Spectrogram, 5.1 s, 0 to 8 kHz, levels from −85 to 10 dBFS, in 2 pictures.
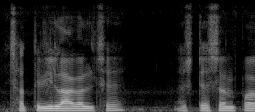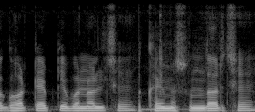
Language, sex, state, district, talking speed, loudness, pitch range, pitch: Maithili, male, Bihar, Saharsa, 165 wpm, -21 LUFS, 120-130 Hz, 125 Hz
